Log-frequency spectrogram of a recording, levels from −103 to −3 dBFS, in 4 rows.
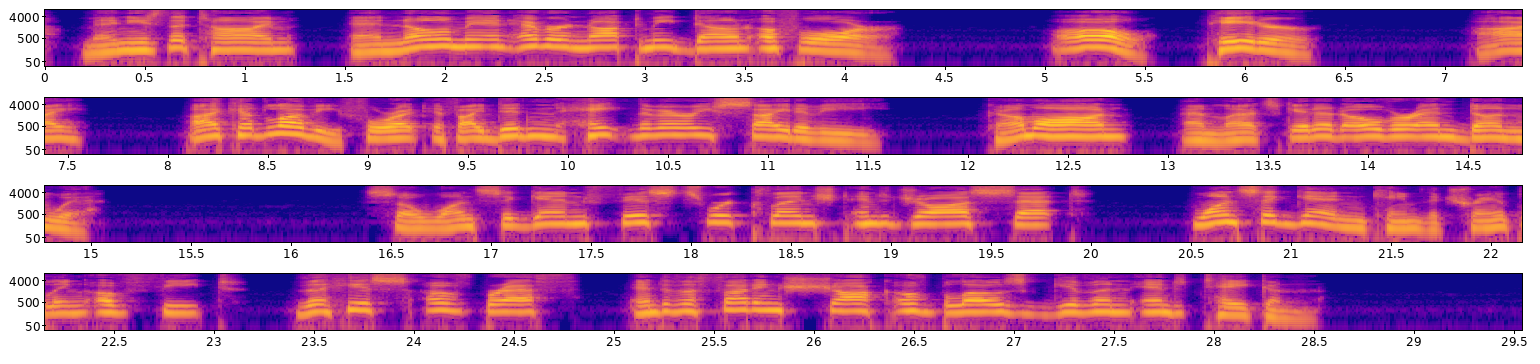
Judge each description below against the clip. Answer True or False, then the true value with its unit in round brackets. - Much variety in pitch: False (4.7 semitones)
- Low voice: False (185 Hz)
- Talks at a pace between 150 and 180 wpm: False (140 wpm)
